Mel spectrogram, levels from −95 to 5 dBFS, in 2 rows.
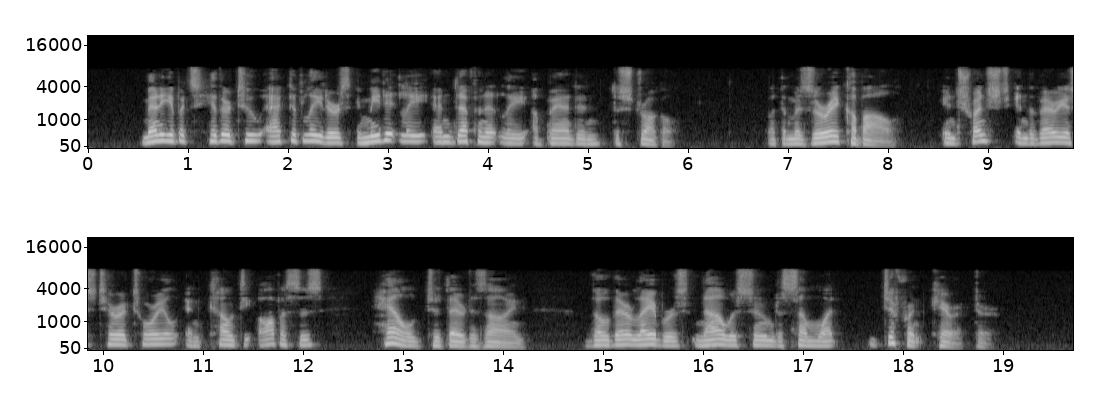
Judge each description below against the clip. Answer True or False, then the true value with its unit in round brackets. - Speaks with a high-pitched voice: False (140 Hz)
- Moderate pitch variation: True (4.7 semitones)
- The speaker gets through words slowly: True (115 wpm)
